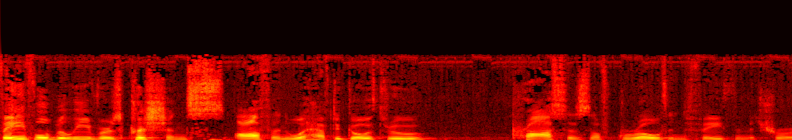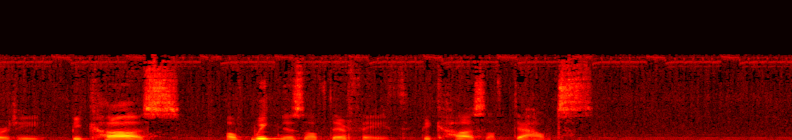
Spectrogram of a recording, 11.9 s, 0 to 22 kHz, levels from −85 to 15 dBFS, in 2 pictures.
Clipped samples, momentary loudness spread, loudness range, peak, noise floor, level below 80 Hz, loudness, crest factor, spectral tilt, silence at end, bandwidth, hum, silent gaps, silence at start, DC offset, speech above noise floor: under 0.1%; 19 LU; 10 LU; -2 dBFS; -53 dBFS; -66 dBFS; -24 LUFS; 22 dB; -4 dB/octave; 1.5 s; 13.5 kHz; none; none; 0 s; under 0.1%; 30 dB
